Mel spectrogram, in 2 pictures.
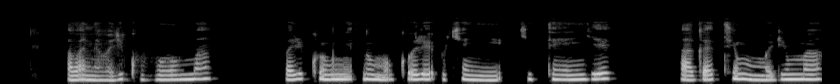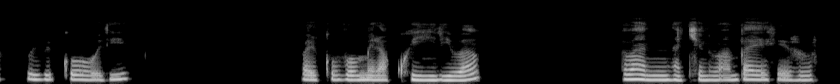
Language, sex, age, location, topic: Kinyarwanda, female, 18-24, Huye, agriculture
